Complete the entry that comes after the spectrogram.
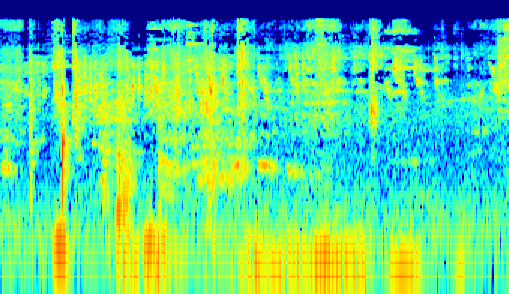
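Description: Small birds chirping in short, high calls throughout, with one sharp click about a second in.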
